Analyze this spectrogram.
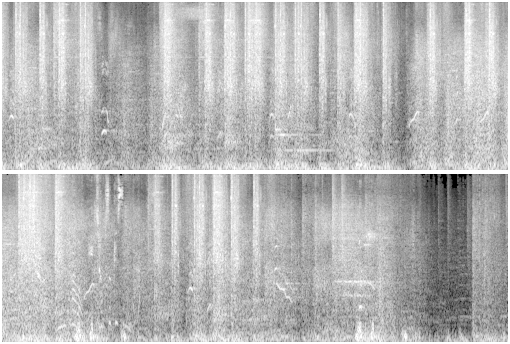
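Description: Weapon strikes clash and thud repeatedly.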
